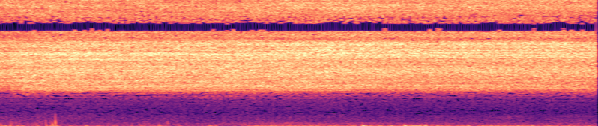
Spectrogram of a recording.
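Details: Steady, shrill, hiss-like courtship song of a male blackish cicada singing to an indifferent female, with a couple of faint low clicks in the background.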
